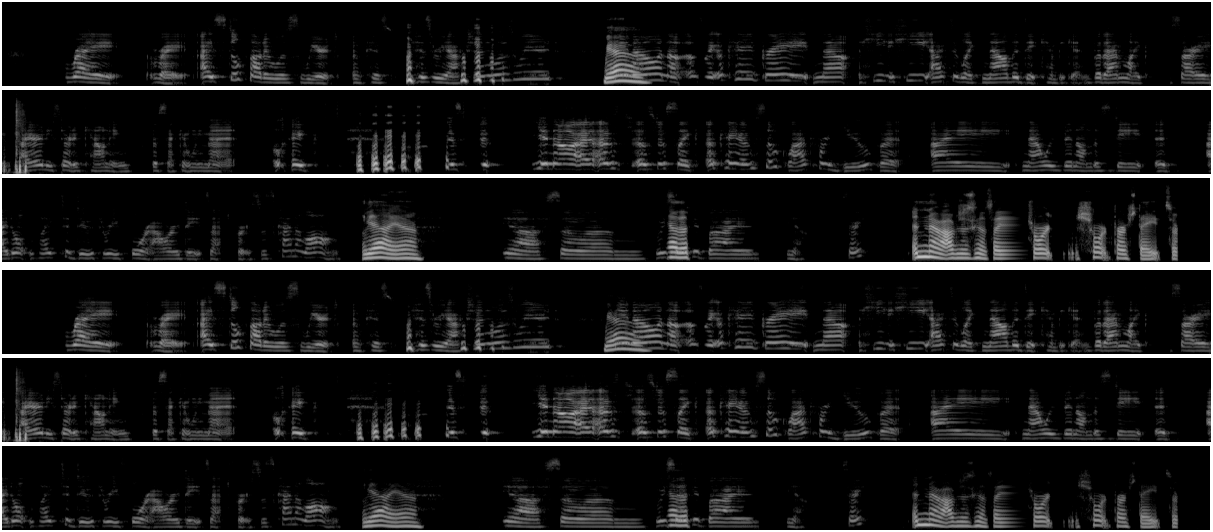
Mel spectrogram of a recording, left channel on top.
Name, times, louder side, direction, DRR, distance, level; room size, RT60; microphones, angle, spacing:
voice 1, 0.6-1.2 1.5-5.5 6.1-11.5 11.8-14.4 14.8-15.2 15.5-15.8 16.5-17.1 17.4-21.1 21.4-23.8 24.1-27.6 29.2-31.8 32.0-32.2 32.6-32.8, right 1 dB, 10° right, 4.6 m, -39 dB
voice 2, 6.0-6.5 15.8-16.0 27.8-28.4 30.8-31.0 33.3-35.9, left 6 dB, 80° left, 0.5 m, -27 dB
sound 1, 12.1-13.2 13.4-14.2 15.1-15.9 16.5-16.8 17.3-17.5, equal, 10° left, 1.4 m, -40 dB
head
